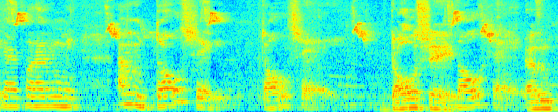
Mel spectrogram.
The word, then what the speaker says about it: Dolce: you thank you guys for having me i'm doll shade doll shade doll shades soul shade as in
